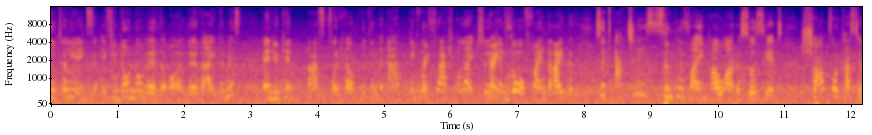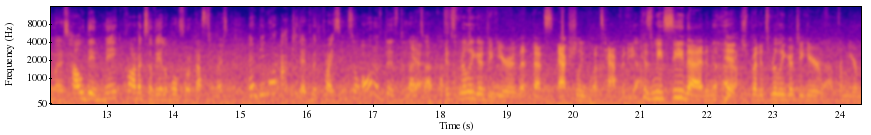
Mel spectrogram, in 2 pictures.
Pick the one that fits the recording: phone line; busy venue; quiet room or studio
busy venue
